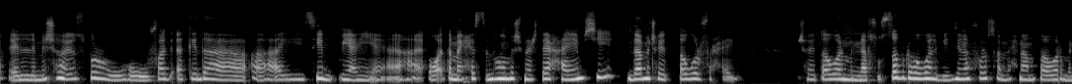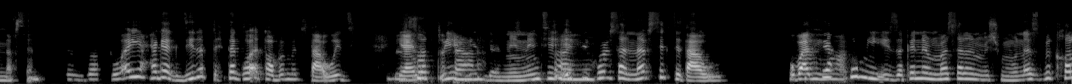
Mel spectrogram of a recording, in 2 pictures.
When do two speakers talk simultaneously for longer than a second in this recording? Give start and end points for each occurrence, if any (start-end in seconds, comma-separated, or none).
14.7-16.7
